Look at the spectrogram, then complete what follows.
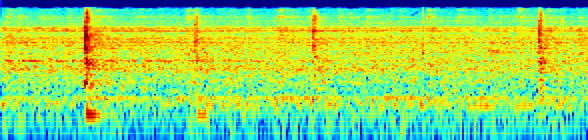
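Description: Steady station-platform background noise, an even hiss and rumble with a faint steady low hum, broken by two short sharp clicks.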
